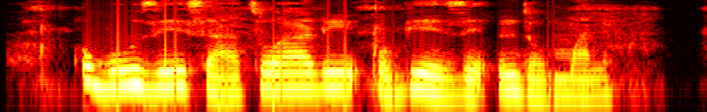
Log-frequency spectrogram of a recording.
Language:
Igbo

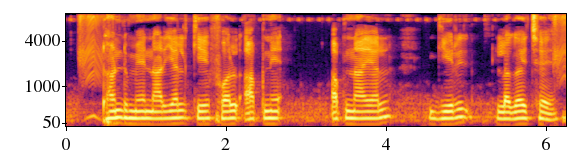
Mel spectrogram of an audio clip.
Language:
Maithili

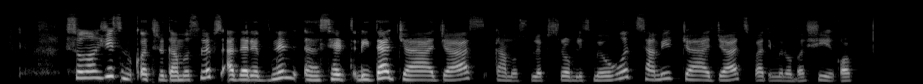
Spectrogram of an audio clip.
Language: Georgian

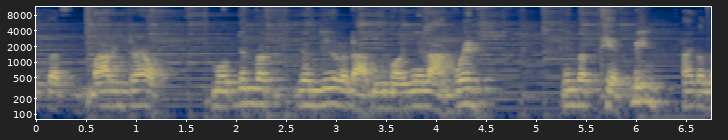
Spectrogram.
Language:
Vietnamese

